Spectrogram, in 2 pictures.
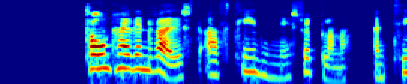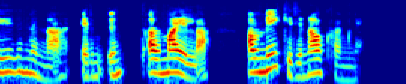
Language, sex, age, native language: Icelandic, female, 30-39, Icelandic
